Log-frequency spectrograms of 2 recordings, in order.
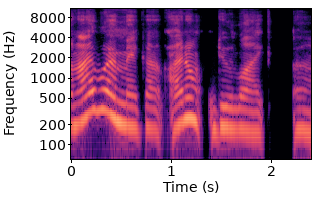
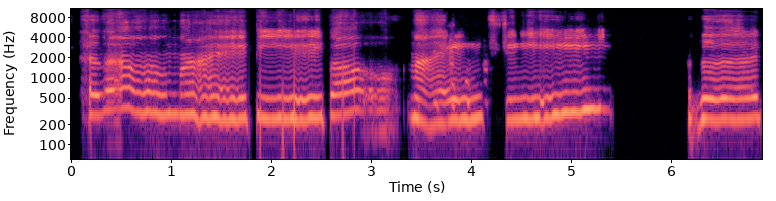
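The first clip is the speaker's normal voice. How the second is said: very slow, high sheep voice, stretched "my"; 6 semitones higher than usual. Greeting the people while trying to talk like a sheep, sheep voice. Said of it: "I'm trying to talk like a sheep".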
